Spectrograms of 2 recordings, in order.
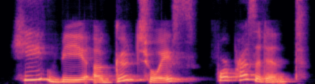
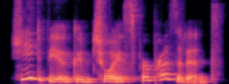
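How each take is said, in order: First: The sentence is spoken slowly and carefully. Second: The sentence is spoken fast and naturally. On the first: "The first time I'll say it slowly" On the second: "I'll say it like a native speaker, speed"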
